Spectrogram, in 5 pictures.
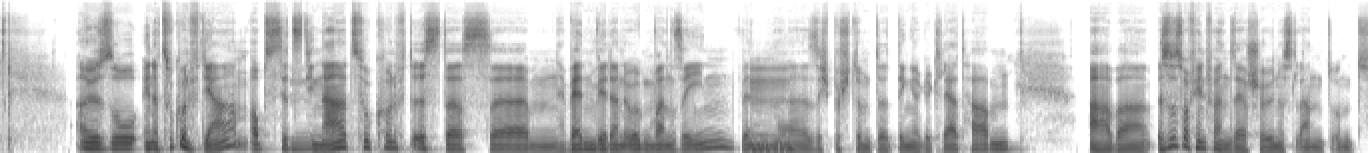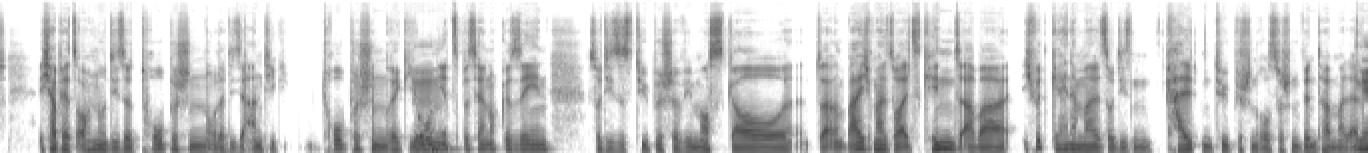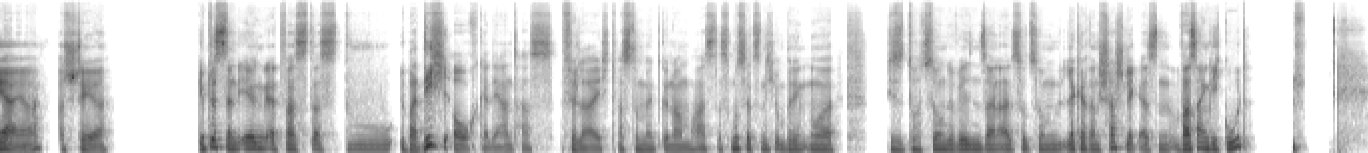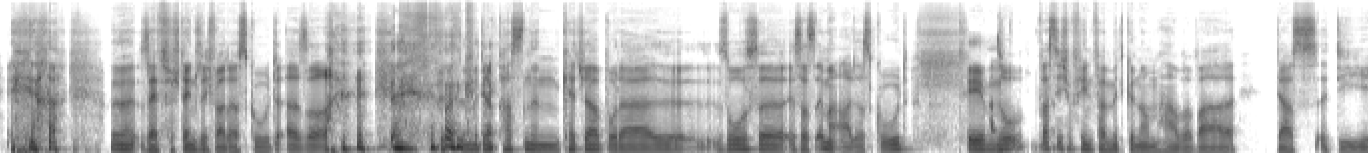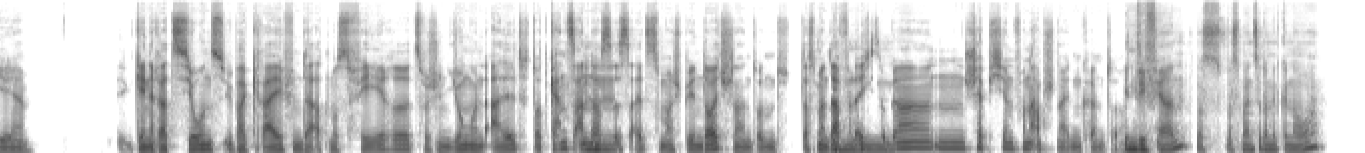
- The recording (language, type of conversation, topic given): German, podcast, Was war dein schönstes Reiseerlebnis und warum?
- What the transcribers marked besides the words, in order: stressed: "dich"; chuckle; laughing while speaking: "Ja"; laugh; chuckle; laughing while speaking: "Okay"; other noise; "Scheibchen" said as "Schäppchen"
